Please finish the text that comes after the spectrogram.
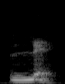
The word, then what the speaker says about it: lait: They haven't just got rid of the C, they've also got rid of the sound of the T as well. You can still see it written there, but the sound's gone altogether and it simply ends up being lait.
